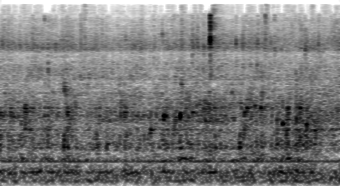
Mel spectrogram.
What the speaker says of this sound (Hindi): ये जो चावल थे ना, अगेन हम इसको वॉश करने लगे हैं ताकि ये साफ़ सुथरे अच्छी तरीके से वॉश हो जाएं।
